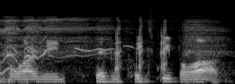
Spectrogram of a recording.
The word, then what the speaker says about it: Bellarmine: We got to talk about y'all pronouncing my alma mater, Bellarmine, as Bologna.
